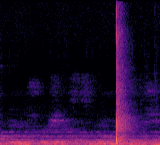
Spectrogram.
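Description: A single sharp snap from the hands about a second and a half in, over faint, steady background music.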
